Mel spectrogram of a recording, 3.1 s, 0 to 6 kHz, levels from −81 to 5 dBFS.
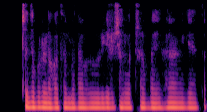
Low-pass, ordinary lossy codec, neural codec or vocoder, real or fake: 5.4 kHz; AAC, 48 kbps; none; real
